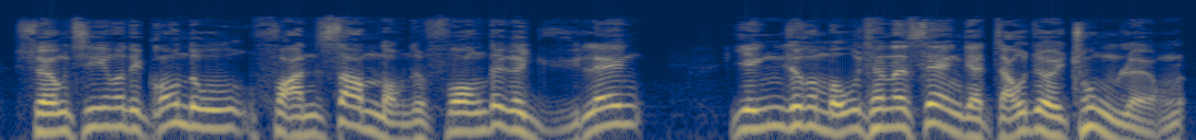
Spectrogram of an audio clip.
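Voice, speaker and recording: Animated Cantonese male storyteller, close dry sound. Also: fairly high pitch, a little fast, no room sound. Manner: theatrical, colloquial, addresses listeners directly. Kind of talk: dramatic folk-tale narration in episodes.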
